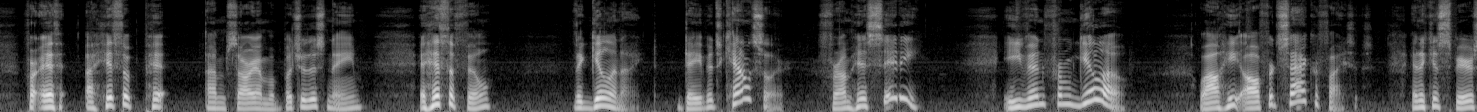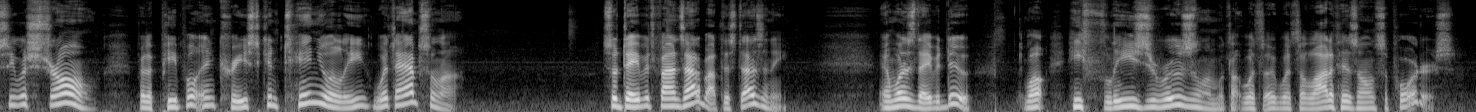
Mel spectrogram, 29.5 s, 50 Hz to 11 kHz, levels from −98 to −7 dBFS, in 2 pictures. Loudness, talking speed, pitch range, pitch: -30 LUFS, 130 wpm, 125-180 Hz, 150 Hz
